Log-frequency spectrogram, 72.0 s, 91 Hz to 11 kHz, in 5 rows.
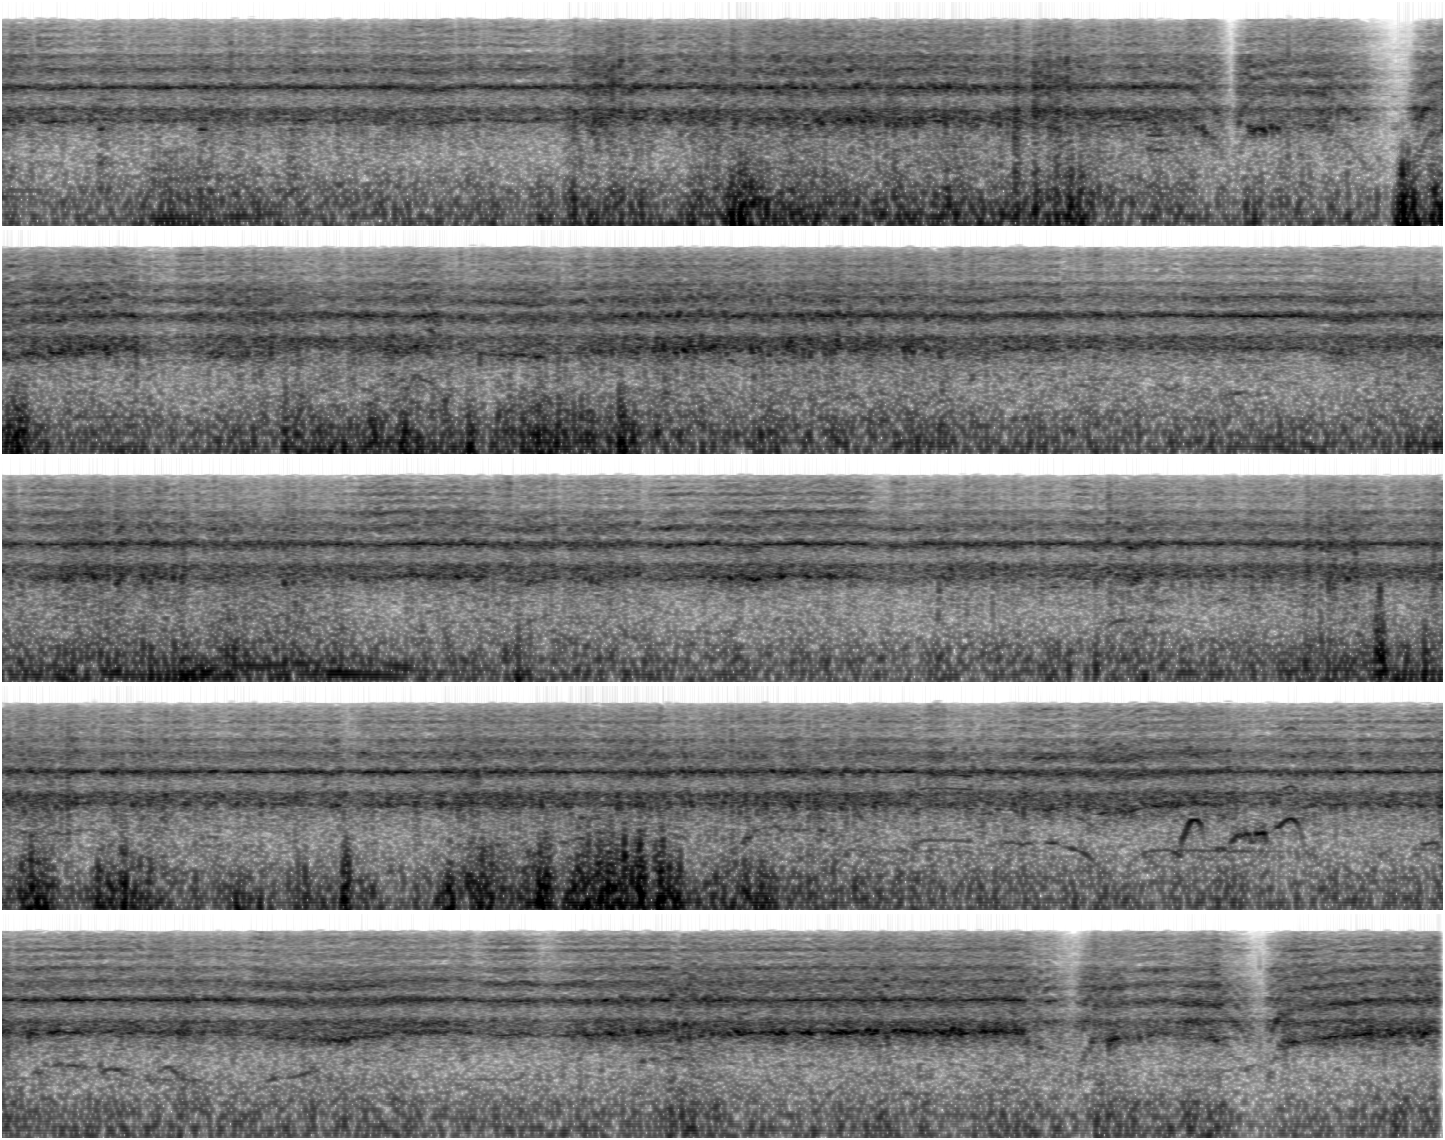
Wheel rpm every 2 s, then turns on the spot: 230, 230, 230, 230, 230, 220, 130, 150, 220, 220, 210, 230, 230, 230, 230, 230, 230, 220, 220, 230, 230, 230, 230, 230, 230, 230, 230, 220, 230, 230, 220, 220, 210, 190, 140, 160.
none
